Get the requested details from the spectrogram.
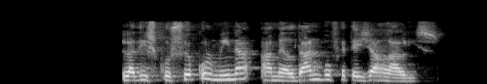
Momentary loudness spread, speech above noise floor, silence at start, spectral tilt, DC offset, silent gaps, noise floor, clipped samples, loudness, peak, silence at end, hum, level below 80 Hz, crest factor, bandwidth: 6 LU; over 77 dB; 1.25 s; -4 dB/octave; under 0.1%; none; under -90 dBFS; under 0.1%; -14 LUFS; 0 dBFS; 0.5 s; none; -58 dBFS; 14 dB; 8 kHz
